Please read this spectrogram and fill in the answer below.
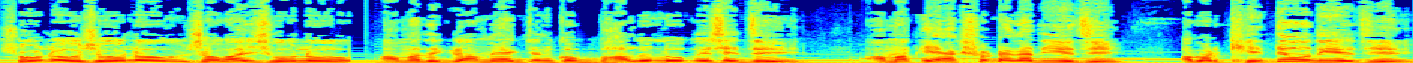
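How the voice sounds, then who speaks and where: A man voicing an eager, hungry little village boy with a high, husky voice in a children's cartoon. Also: quick pace, soft background music.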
